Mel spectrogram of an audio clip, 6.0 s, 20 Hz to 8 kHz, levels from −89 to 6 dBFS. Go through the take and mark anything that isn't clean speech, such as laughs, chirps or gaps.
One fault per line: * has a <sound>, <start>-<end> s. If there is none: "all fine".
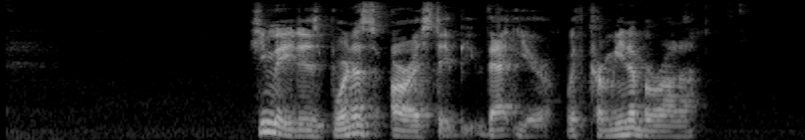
all fine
